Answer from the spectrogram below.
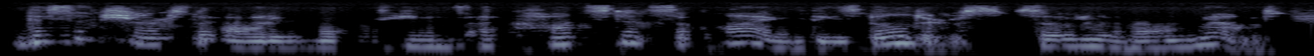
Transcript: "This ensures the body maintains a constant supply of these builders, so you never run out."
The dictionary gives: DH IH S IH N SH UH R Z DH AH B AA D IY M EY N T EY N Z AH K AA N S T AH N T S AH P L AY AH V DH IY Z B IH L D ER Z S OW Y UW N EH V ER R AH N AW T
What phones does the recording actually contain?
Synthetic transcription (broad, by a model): DH IH S IH N SH UH R Z DH AH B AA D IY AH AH T EY N Z AH K AA N S T AH N T S AH P L AY AH V DH IY Z B IH L D ER Z S OW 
